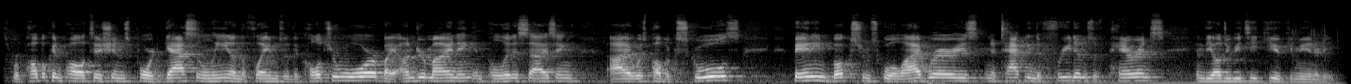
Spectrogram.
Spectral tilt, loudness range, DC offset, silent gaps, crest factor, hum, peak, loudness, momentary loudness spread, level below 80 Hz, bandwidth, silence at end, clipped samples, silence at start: -6 dB/octave; 4 LU; under 0.1%; none; 16 dB; none; -2 dBFS; -18 LUFS; 12 LU; -46 dBFS; 10.5 kHz; 0.2 s; under 0.1%; 0.15 s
